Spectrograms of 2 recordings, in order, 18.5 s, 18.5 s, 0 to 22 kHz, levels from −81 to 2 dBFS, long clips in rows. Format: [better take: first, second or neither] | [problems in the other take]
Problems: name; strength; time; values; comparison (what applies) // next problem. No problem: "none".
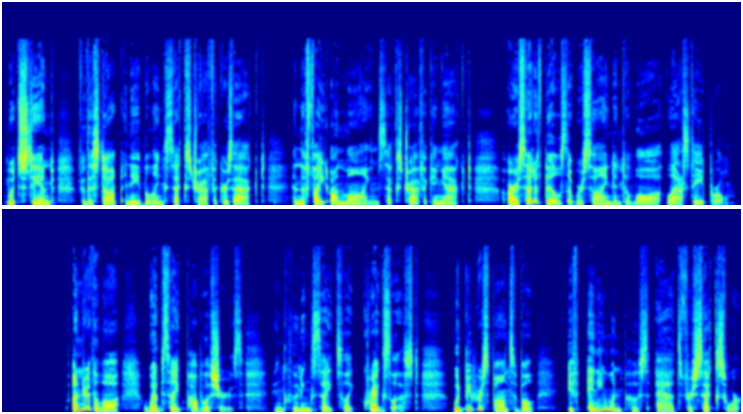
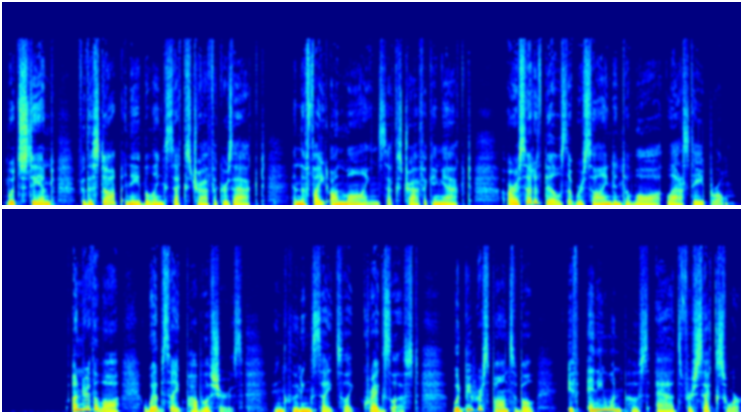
second | thin; somewhat; fading below 300 Hz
